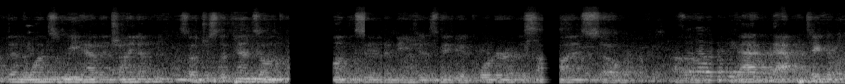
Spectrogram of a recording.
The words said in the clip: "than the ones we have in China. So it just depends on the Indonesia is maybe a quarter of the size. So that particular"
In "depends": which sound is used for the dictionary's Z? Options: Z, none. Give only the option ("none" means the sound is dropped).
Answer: Z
